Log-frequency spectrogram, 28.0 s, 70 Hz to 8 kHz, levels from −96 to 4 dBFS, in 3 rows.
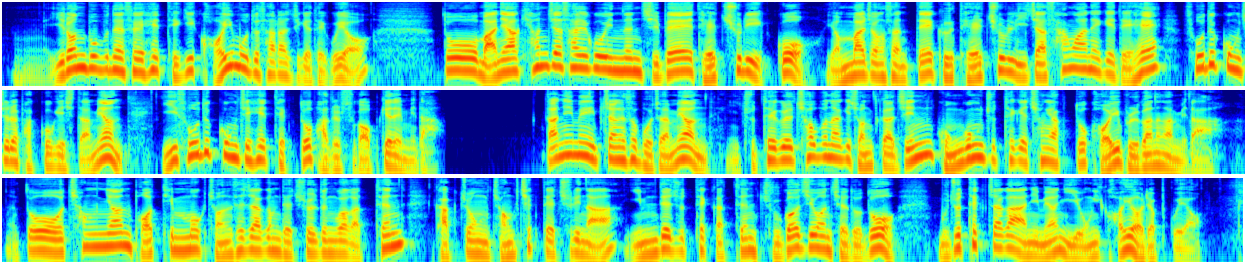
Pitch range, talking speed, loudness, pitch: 110-170 Hz, 370 characters per minute, -21 LUFS, 145 Hz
